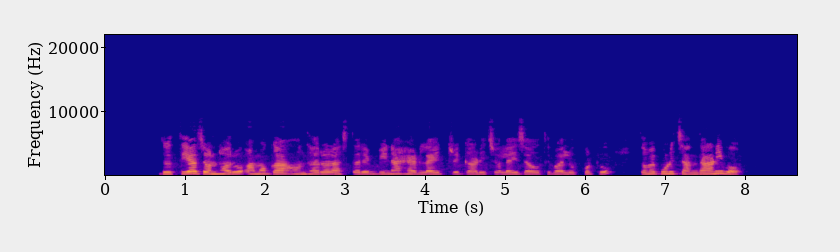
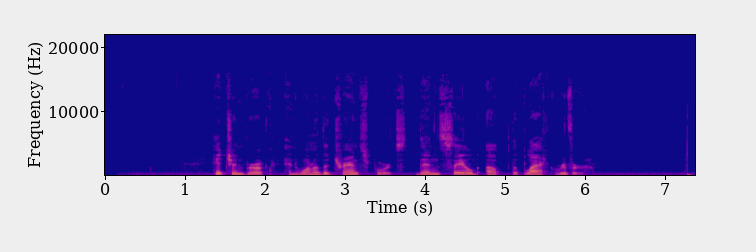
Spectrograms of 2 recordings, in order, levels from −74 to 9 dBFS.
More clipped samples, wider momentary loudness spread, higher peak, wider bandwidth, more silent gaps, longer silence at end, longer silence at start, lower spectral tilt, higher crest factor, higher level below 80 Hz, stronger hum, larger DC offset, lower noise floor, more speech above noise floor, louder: neither; about the same, 10 LU vs 12 LU; first, -4 dBFS vs -14 dBFS; second, 8.8 kHz vs 16.5 kHz; neither; first, 0.7 s vs 0.05 s; second, 0.7 s vs 1.35 s; second, -3.5 dB/octave vs -5.5 dB/octave; about the same, 20 dB vs 22 dB; second, -78 dBFS vs -62 dBFS; neither; neither; first, -78 dBFS vs -63 dBFS; first, 54 dB vs 29 dB; first, -24 LUFS vs -35 LUFS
